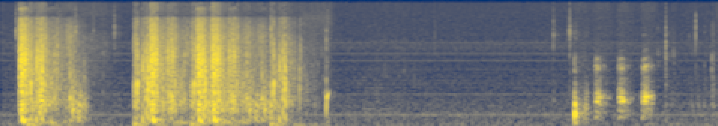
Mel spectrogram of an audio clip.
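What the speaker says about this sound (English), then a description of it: "That was a freaking bird. I heard the bird's legs walking around." Chicken clucking in a Minecraft video game, two close bursts of clucks in quick succession, then a short pause and a softer cluster of clucks near the end, otherwise quiet.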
